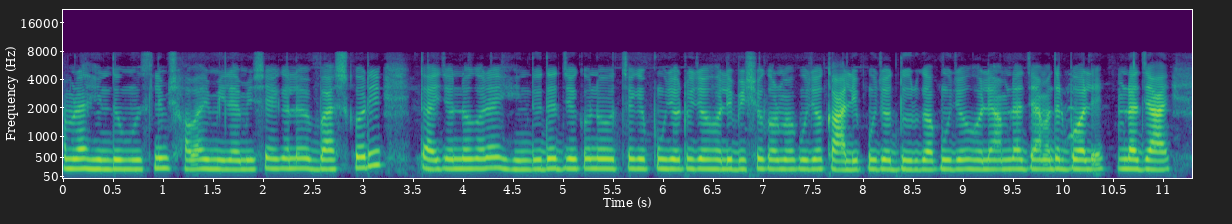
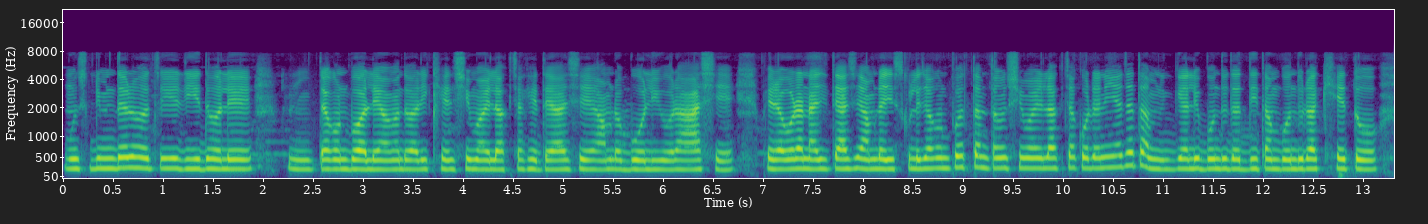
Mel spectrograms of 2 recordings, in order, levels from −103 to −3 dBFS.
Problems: none marked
